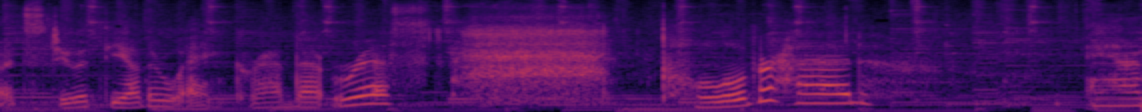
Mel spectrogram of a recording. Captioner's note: inhales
